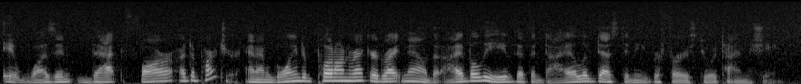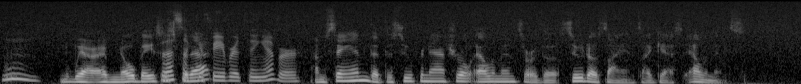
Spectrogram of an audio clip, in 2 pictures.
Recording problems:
hiss; noticeable; throughout; 15 dB below the speech

